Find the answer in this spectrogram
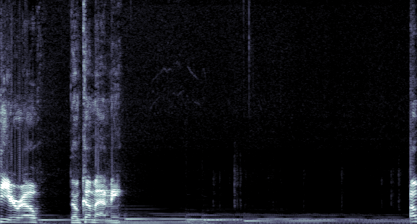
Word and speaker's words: gyro: Gyro. I know it's pronounced euro.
